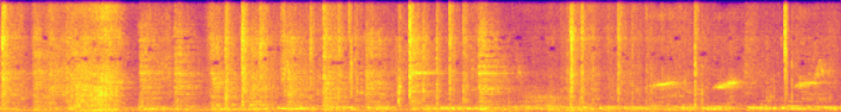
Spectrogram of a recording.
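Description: Breeder pigeons on a rooftop, soft repeated cooing from several birds over a steady outdoor background, with a few higher chirps and faint wing sounds mixed in.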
